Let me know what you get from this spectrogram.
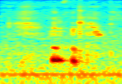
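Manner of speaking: soft intense whisper; whispered promise. Acted. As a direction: whisper it close. Whispered repeat.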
